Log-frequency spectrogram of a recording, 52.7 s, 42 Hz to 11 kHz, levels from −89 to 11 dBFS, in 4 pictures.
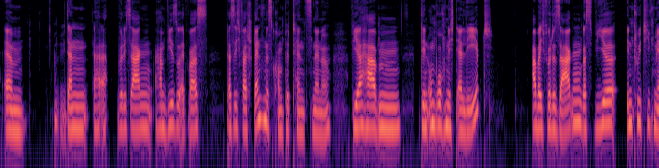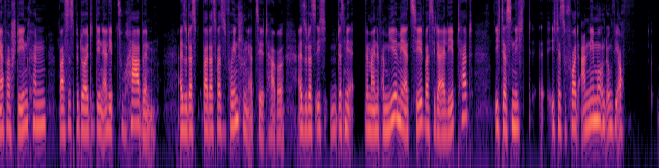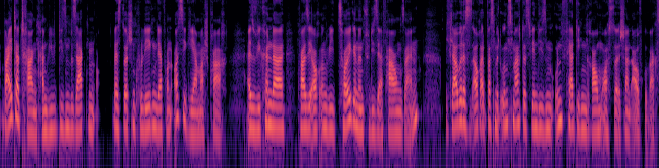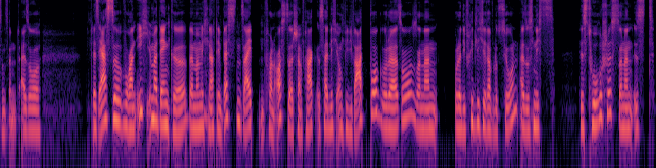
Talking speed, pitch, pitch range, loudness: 170 wpm, 160 Hz, 155-180 Hz, -24 LUFS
